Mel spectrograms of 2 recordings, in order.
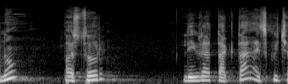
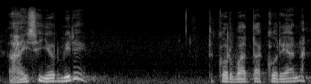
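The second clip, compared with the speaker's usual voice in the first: meek pleading; 8 dB quieter than usual. Acted. Sinner pleading with the Lord.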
